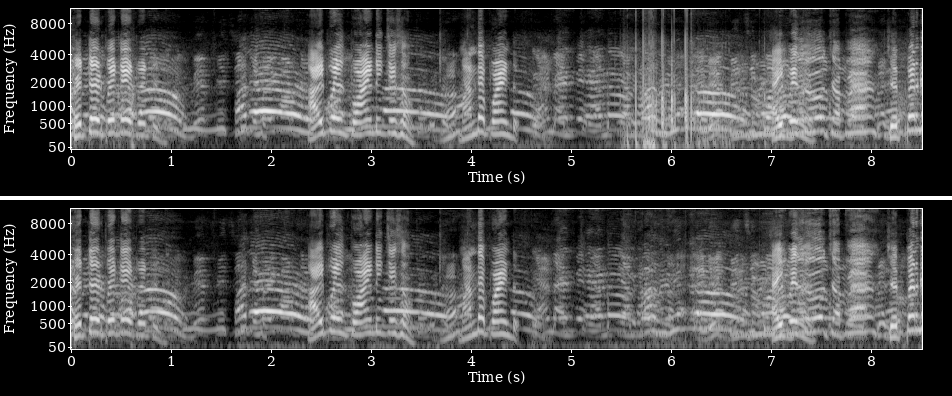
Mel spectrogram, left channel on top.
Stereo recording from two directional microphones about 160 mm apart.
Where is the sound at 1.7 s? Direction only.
20° right (ahead or behind).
